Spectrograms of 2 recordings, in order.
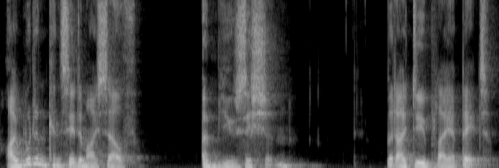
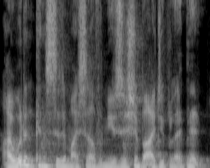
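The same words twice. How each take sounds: First: There is a clear pause before 'but'. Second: It runs on without a pause before 'but'. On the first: The speaker calls it right. "You see the pause?" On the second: The speaker calls it wrong. "you don't want to say"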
